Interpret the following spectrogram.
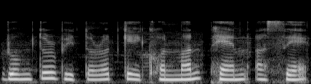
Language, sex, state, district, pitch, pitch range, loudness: Assamese, female, Assam, Kamrup Metropolitan, 235 Hz, 225-240 Hz, -16 LUFS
